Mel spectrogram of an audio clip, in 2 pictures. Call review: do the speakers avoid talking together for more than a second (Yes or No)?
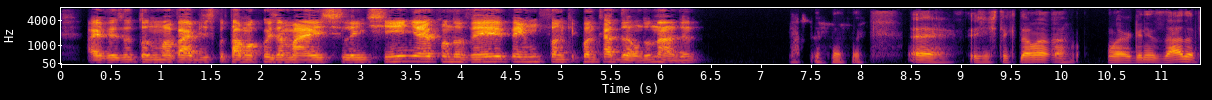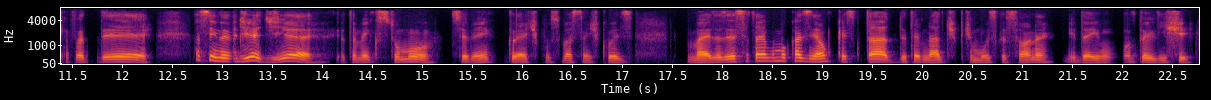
Yes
